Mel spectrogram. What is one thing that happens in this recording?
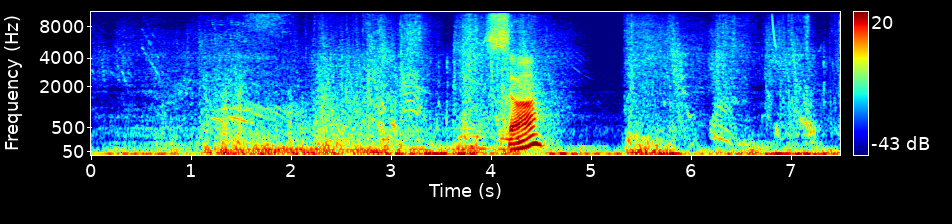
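Blasts and impacts crackle in a fight.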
